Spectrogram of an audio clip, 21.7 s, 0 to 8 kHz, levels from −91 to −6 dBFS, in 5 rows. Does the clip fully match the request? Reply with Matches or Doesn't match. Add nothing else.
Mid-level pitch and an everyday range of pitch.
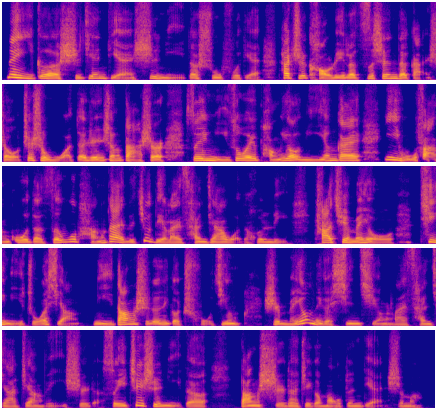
Doesn't match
